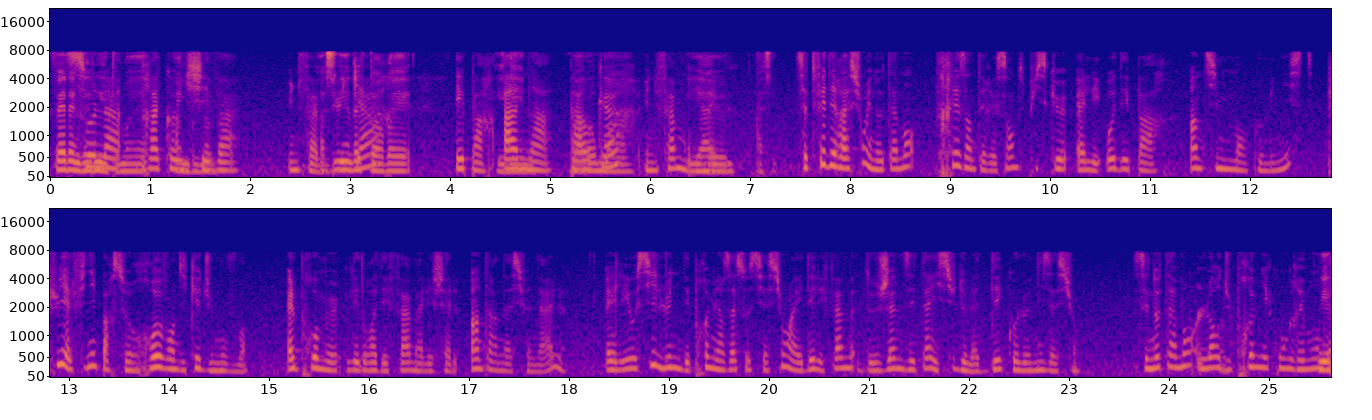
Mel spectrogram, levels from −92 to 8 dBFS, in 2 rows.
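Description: No technical faults are audible.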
